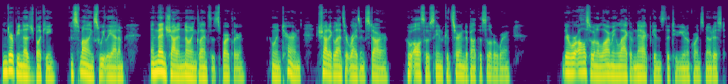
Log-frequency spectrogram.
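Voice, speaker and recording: Deep-voiced man narrating a story. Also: normal speed, smooth, no echo, clean studio sound. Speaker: audiobook narrator.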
